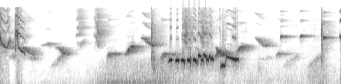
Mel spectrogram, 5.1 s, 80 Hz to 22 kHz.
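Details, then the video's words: White-rumped shama song played as a lure to provoke singing, with scattered whistled and chirping notes, a quick trilled run of repeated notes in the middle, and brief high whistles at the end. "Pancingan Murai batu 85% Jitu jadikan Murai batu NYAUT NGEPLONG"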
